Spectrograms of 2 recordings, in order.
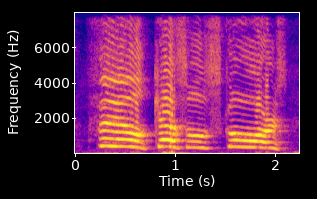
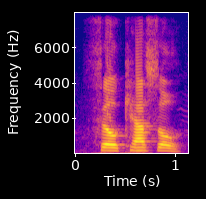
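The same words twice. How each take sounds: First: High, loud, drawn-out name of the scorer; shouting the scorer. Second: Said in the usual way. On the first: Real, not acted. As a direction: stretch the name out like a commentator crowning the hero. Name shouted after goal.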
